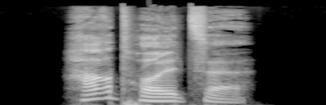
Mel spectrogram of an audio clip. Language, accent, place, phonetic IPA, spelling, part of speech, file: German, Germany, Berlin, [ˈhaʁtˌhɔlt͡sə], Hartholze, noun, De-Hartholze.ogg
- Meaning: dative singular of Hartholz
